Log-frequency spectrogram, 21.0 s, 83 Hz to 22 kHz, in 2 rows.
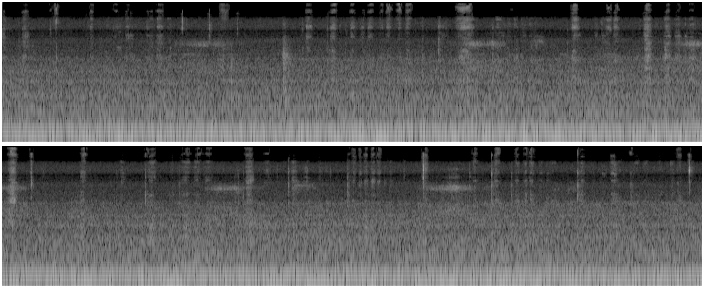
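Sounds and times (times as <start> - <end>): stylus scratching on tablet: 0.0 - 3.4, 4.6 - 6.2, 8.4 - 11.0, 12.6 - 16.4, 17.8 - 20.8
low rumbling background noise: 0.0 - 21.0.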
